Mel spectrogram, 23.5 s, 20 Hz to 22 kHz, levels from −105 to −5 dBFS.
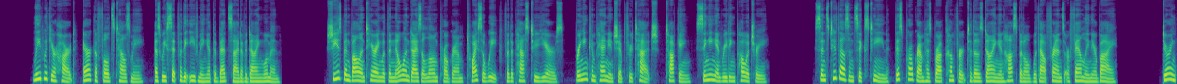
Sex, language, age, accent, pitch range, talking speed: female, English, 40-59, American, 165-205 Hz, 170 wpm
